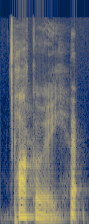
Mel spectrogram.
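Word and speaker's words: paccheri: Italian like okay so popcary yeah you're supposed to roll the R I can't do it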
